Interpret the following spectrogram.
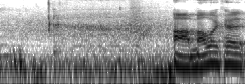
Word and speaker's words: amalaka: Amalaka is a bulbous or melon-like ornament terminating the shikaras of medieval Indian temples.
